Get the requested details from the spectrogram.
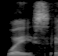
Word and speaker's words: Waze: Tak, tak že když se to vysloví, tak je to Waze, jako cesty.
